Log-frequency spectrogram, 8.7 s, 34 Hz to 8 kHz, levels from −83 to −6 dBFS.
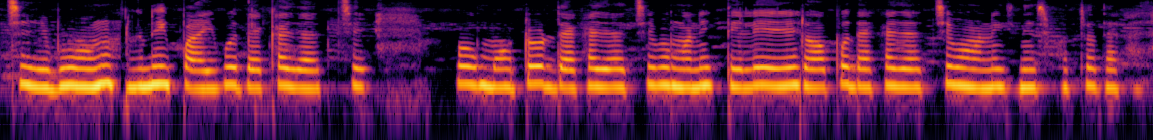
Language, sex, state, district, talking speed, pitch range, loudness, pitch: Bengali, female, West Bengal, Dakshin Dinajpur, 160 wpm, 265-285 Hz, -22 LUFS, 275 Hz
